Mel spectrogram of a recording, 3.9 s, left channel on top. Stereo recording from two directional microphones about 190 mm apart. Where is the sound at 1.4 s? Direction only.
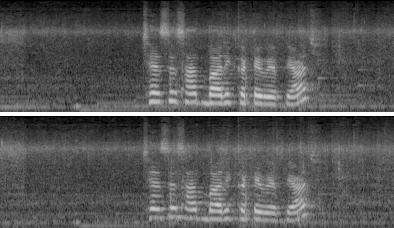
55° left (ahead or behind).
